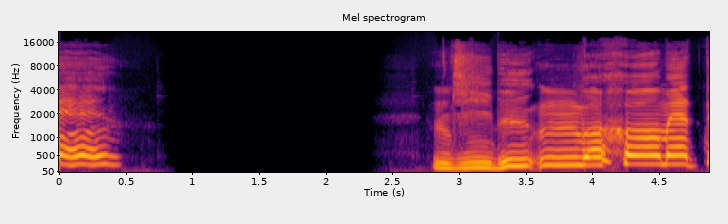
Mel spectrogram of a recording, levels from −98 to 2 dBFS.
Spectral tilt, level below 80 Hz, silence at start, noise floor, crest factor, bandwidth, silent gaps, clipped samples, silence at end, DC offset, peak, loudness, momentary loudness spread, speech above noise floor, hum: -5.5 dB/octave; -62 dBFS; 0 s; under -90 dBFS; 18 dB; 17 kHz; none; under 0.1%; 0 s; under 0.1%; 0 dBFS; -17 LUFS; 8 LU; over 74 dB; none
